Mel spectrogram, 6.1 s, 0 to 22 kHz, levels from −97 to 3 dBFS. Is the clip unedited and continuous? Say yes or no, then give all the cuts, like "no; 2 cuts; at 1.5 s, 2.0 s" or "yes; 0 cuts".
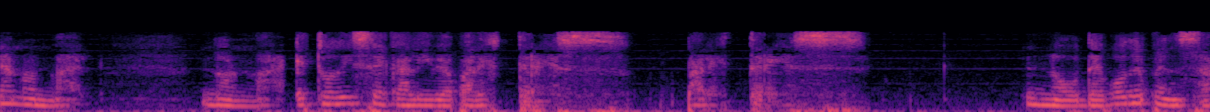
no; 2 cuts; at 1.4 s, 3.3 s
